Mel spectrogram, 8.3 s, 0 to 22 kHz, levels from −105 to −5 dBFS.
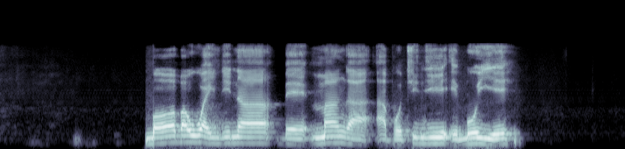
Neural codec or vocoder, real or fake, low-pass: autoencoder, 48 kHz, 128 numbers a frame, DAC-VAE, trained on Japanese speech; fake; 7.2 kHz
